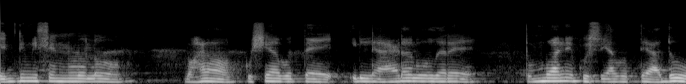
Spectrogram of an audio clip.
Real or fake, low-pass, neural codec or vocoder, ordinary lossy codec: fake; 7.2 kHz; codec, 16 kHz, 2 kbps, X-Codec, HuBERT features, trained on balanced general audio; Opus, 64 kbps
